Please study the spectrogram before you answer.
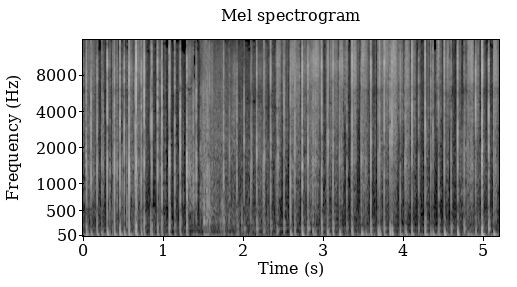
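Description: A black padded bicycle saddle with red trim, its synthetic leather cover stretched over a plastic shell, is held in one hand while fingertips rapidly tap and scratch across it. The result is a dense stream of short, dull thumps with a deep, low-heavy body that die away almost instantly, mixed with soft scratchy rustling between the taps.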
